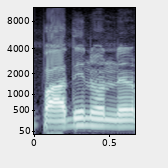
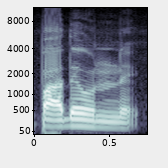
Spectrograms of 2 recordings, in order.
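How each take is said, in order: First: পাদিনন্যে with both n sounds; double n. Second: পাদে অন্যে, first n dropped; wrong form পাদে অন্যে, no n before the vowel; common mispronunciation. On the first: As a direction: keep the n after পাদি in পাদিনন্যে. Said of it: "এখানে দুইটো ন উচ্চারণ হবে". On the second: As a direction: split it as পাদে অন্যে with de for din. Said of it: "এটা কিন্তু সঠিক না". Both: Shown as a demonstration.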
